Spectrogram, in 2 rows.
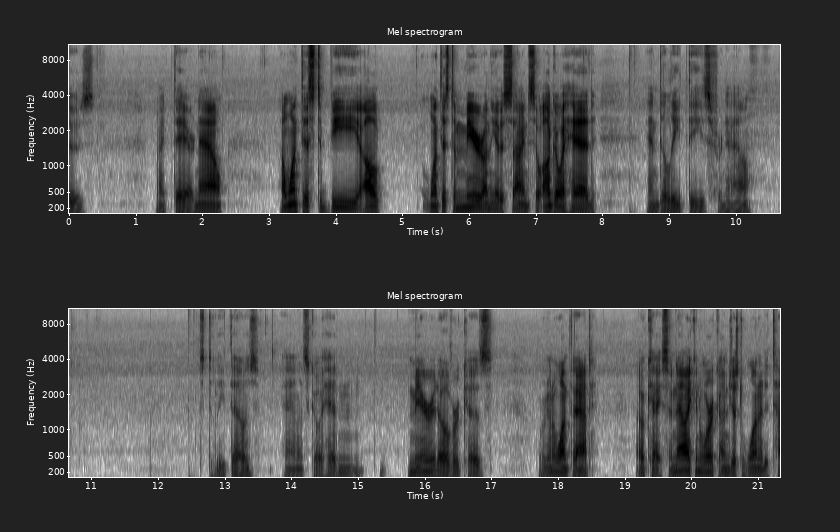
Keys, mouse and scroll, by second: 0.2 right click, 0.7 middle click, 2.5 shift+middle click, 4.8 shift+middle click, 5.4 middle click, 7.7 a, 8.4 c, 12.5 x, 14.4 click, 17.7 click, 19.0 shift+middle click, 19.5-20.9 scroll up 3, 19.9 shift+middle click, 21.2 middle click.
